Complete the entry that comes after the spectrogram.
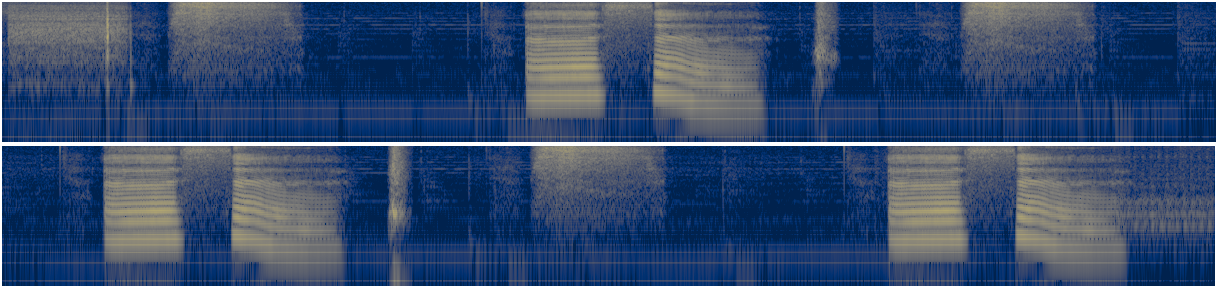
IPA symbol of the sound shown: θ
